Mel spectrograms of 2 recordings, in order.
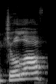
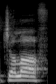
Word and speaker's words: jollof: just jolof you know some people say jolof but it's jaloff really we say jalof jaloff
